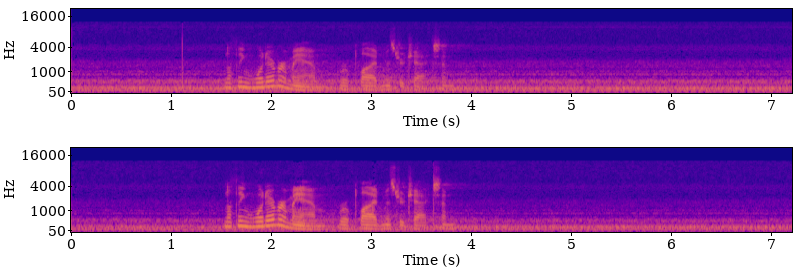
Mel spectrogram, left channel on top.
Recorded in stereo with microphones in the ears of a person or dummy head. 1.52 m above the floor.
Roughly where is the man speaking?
Right.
